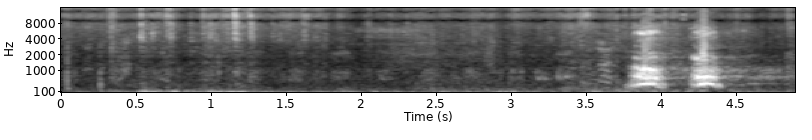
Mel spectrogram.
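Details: Anatolian Shepherd Dog, Ejder, provoking another dog, Ulaş: after a quiet stretch of low background rumble, two loud, sharp barks ring out close together near the end.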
